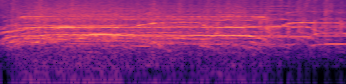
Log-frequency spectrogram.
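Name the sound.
audience applause and cheering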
